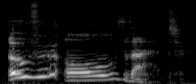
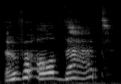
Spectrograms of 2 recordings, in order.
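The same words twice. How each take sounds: First: Loud, very slow, drawn-out royal statement; king answering. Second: Put-on high, slow child's question, rising; questioning little prince. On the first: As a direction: proclaim it grandly with falling tune. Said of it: "the king answered". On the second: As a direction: ask it back in amazement as a boy. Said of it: "asked the little prince". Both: A narrator's reading.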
